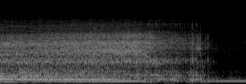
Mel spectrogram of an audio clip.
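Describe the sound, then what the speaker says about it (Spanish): A blender whirs steadily at close range blending a wine marinade for roast pork, then winds down and stops near the end. "Y vamos a licuar."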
